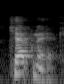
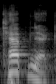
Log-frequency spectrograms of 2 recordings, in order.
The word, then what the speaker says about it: Koepenick: Koepenick. Koepenick.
